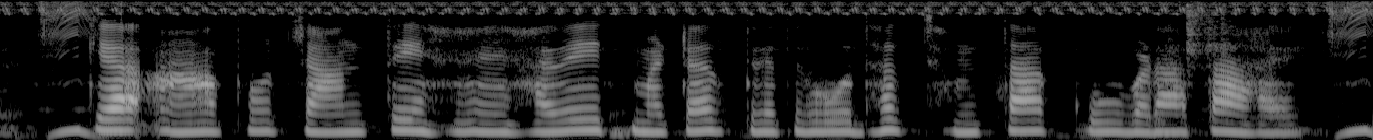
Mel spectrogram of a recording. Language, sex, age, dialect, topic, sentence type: Hindi, female, 25-30, Kanauji Braj Bhasha, agriculture, statement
